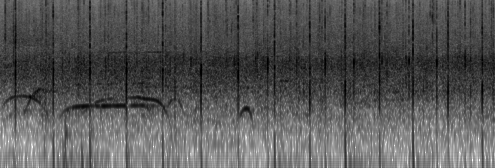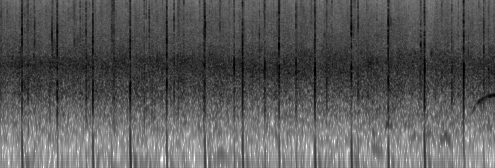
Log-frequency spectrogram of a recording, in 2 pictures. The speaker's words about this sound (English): And I just wonder whether you would join with me and just give me a huge round of applause to those who actually serve in that respect.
